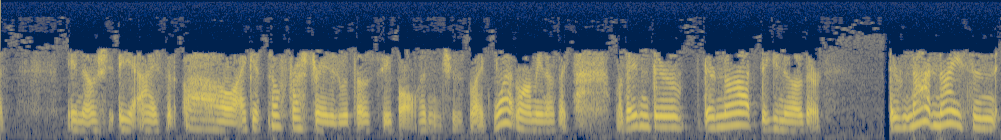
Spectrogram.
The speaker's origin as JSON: {"language": "English", "region": "Minnesota", "country": "United States", "tie": "born or raised there", "said": "I was raised in Minnesota"}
